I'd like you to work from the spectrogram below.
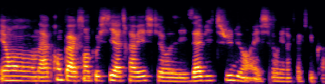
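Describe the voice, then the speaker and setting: Speaking at a moderate pace, a woman uses a fairly low pitch and monotone, flat intonation, with big swings in loudness. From Netherlands. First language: Dutch (speaking French). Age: young. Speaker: kinesiology trainer. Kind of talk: interview. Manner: hesitant, many fillers.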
